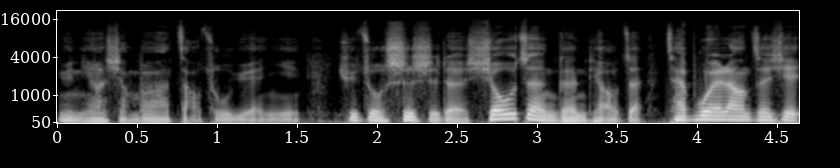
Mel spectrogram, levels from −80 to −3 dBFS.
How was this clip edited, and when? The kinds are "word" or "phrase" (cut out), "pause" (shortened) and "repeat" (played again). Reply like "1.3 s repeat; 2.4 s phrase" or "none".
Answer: 3.7 s pause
